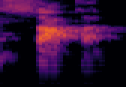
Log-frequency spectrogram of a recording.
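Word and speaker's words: soccer: लेकिन यहां इसको हम पढ़ते हैं साकर, ये अपवाद है।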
